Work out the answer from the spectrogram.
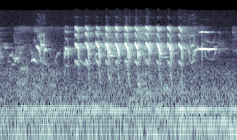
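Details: Common myna (Indian myna) taking a bath: a fast, bright run of sharp chirps, about four per second for nearly two seconds, over steady low hum, with scattered softer chirps before and after.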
